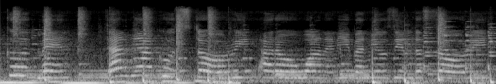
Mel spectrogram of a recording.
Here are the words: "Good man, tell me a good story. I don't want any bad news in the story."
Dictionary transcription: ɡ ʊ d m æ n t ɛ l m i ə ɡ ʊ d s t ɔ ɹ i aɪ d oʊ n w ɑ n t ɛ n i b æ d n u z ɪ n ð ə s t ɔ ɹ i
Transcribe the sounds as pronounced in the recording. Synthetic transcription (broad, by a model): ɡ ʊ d m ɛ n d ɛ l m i ə ɡ ʊ d s t ɔ ɹ i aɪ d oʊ w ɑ n ɛ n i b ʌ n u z ɪ n ð ə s t ɔ ɹ i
